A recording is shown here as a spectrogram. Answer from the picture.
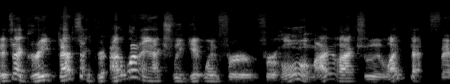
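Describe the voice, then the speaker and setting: A man with a Canadian accent. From Canada. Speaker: peer support group member. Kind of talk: casual chat.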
